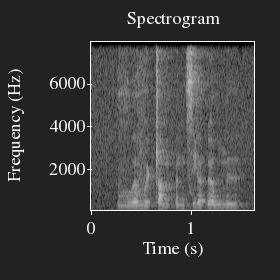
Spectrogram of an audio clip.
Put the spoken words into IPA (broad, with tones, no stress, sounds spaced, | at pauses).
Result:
ɣ u˧˥ ə̯ v ɨ˧ ʈ a˧˥ m ʔ ə˨˩ ŋ s i˧ ə̯ ɗ ə˧ w n ɨ˧˥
